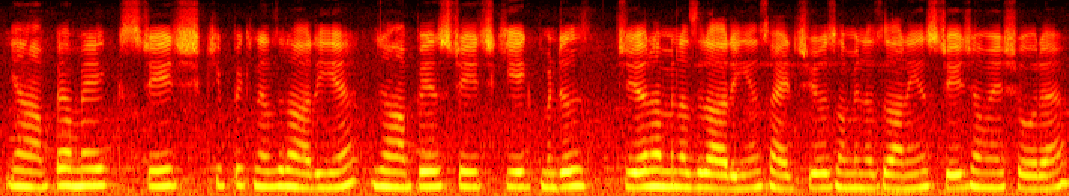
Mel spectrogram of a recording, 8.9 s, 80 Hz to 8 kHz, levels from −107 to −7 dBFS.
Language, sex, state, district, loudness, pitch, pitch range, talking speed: Hindi, female, Chhattisgarh, Raigarh, -33 LUFS, 225 Hz, 215-240 Hz, 240 wpm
